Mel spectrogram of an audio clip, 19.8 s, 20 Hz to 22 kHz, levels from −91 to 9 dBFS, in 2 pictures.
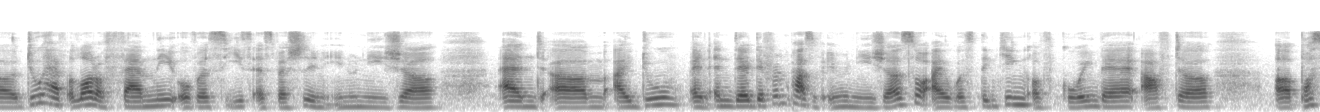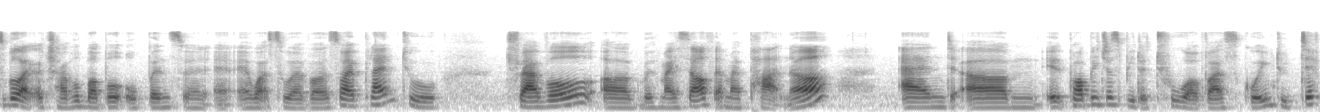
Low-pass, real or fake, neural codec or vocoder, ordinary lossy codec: none; real; none; none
